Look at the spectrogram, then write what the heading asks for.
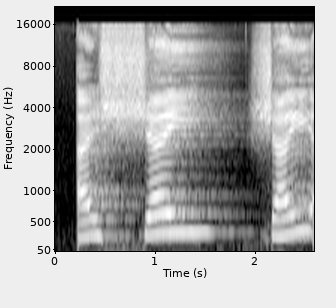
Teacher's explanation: alif lam menghadapi huruf Syamsiah yaitu syin maka alif lam tidak terbaca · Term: alif lam syamsiah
